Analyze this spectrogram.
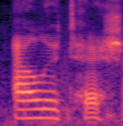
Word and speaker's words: Aletsch: You find us this morning halfway on our way up to the Aletsch, I think that's how you say it, Glacier.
